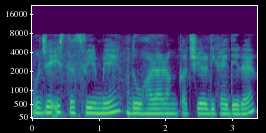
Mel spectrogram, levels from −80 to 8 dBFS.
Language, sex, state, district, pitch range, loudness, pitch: Hindi, female, Arunachal Pradesh, Papum Pare, 170-200 Hz, -15 LUFS, 180 Hz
